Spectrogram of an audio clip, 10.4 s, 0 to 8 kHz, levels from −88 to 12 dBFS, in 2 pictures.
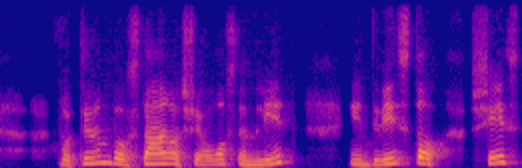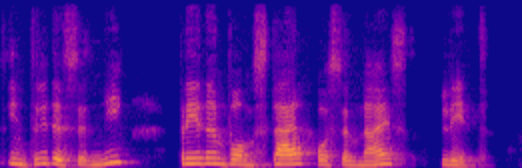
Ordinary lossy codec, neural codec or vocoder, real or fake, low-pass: none; codec, 16 kHz, 0.8 kbps, ZipCodec; fake; none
